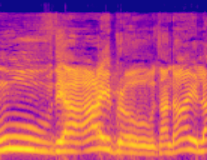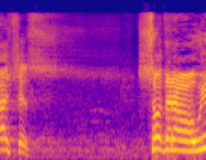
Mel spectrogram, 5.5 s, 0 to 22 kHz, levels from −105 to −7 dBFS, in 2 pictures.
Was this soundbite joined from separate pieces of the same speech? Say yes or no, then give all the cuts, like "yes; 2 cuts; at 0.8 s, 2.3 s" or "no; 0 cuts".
yes; 1 cut; at 4.4 s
